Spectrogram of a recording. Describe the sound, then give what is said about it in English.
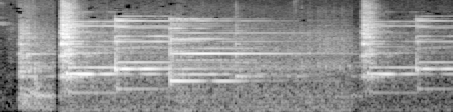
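A doorbell chimes in a quick run of ding-dong tones, then sounds once more after a pause, each note ringing and fading with a clear, bright resonance. Nobody speaks. “And there's a lot of, you know, knocking on doors, doorbells.”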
